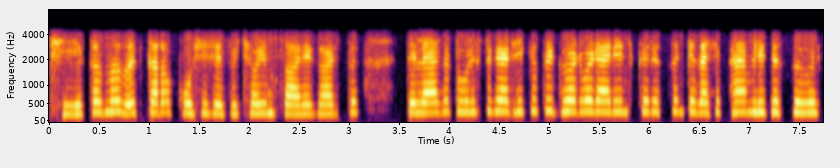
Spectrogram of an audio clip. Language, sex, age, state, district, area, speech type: Kashmiri, female, 30-45, Jammu and Kashmir, Srinagar, urban, conversation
